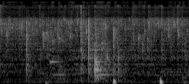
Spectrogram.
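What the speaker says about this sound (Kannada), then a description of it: "ಚೆನ್ನಾಗಿ ಫ್ರೈ ಮಾಡ್ಕೋಬೇಕು" Sliced onion frying in oil with pulao spices in a pot, a soft continuous sizzle with occasional stirring knocks, close and fairly quiet.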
